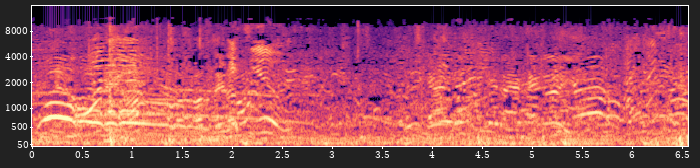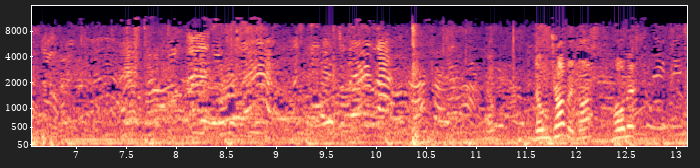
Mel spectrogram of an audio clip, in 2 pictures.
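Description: A crowd of adults and children chatters outdoors.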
